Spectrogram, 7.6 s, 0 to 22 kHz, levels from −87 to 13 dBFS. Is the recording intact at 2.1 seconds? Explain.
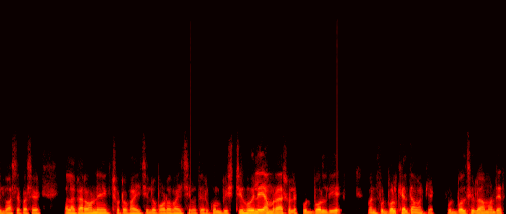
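Yes, at 2.1 seconds the speech runs through cleanly, with no dropout, click, glitch or other fault to be heard at that moment.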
